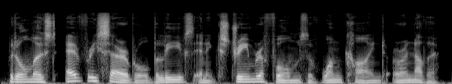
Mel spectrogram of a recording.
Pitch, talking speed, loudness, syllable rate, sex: 105 Hz, 175 wpm, -17 LUFS, 6.3 syllables/s, male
